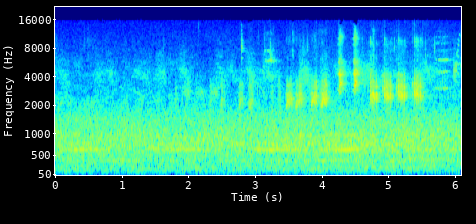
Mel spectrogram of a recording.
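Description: A songbird sings a quick run of short, high chirps starting a little before halfway through, over a steady outdoor background hiss.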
